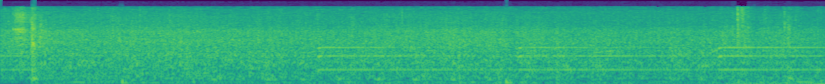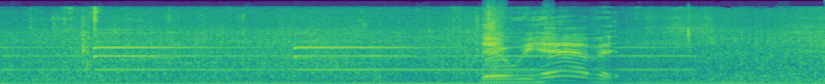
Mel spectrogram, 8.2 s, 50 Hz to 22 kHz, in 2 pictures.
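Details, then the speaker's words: 2000 Ford F150 cold start at 47.5°F in rain: chime beeps, engine catches on first crank and settles into a steady even low idle; healthy start. "muddy Ford fired right up"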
